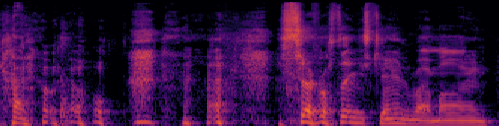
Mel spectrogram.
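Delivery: high-pitched, real laughter through the words; laughing. Real, not acted. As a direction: talk while cracking up, voice lifted. Amused, laughing while answering viewer.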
